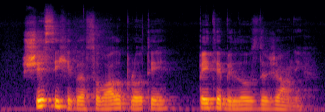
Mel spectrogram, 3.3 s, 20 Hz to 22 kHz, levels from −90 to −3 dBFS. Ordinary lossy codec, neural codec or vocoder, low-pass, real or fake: none; none; 19.8 kHz; real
